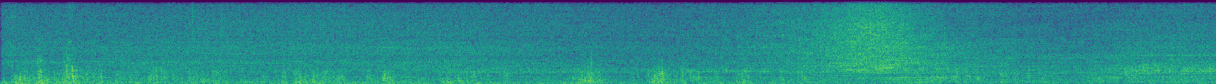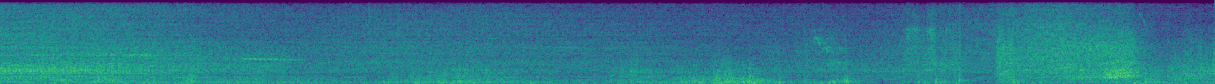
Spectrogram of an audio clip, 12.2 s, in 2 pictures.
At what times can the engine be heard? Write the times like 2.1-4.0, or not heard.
0.0-12.1.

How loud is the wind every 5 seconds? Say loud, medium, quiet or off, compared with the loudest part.
loud, medium, medium.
